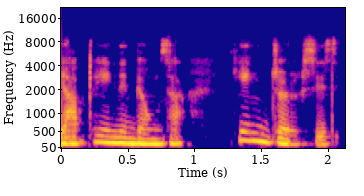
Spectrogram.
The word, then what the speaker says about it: Xerxes: 스펠링하고 발음이 좀 어려워 보이죠? Z 발음입니다. Xerxes.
